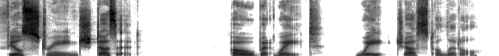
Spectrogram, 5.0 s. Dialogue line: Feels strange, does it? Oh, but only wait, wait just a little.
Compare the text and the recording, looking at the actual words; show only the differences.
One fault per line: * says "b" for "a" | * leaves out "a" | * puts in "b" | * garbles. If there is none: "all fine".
* leaves out "only"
